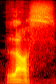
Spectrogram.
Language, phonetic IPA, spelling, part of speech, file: Polish, [las], las, noun, Pl-las.ogg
